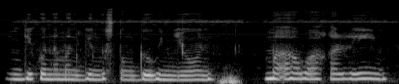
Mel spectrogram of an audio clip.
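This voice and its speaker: A woman's voice: on the high side, fairly even intonation, measured pace, slightly rough. A young woman playing a terrified victim, fearful and pleading, in an amateur student radio drama. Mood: desperate pleading. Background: loud dramatic music.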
